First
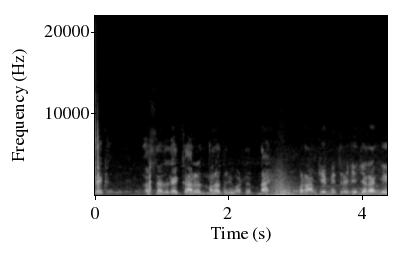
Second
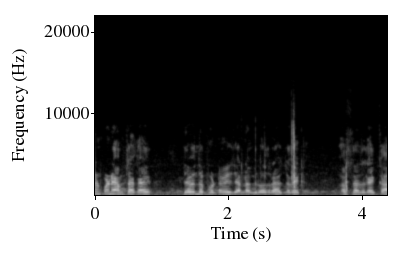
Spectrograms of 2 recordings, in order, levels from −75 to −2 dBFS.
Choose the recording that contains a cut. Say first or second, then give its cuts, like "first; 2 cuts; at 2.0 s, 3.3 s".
first; 1 cut; at 2.8 s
